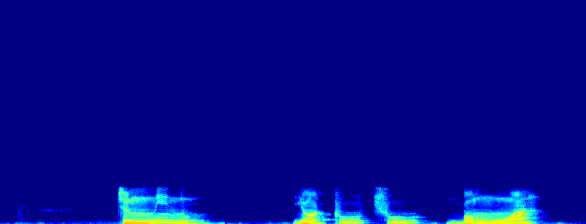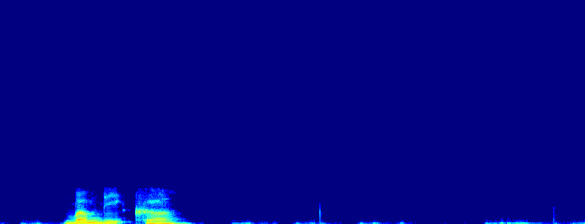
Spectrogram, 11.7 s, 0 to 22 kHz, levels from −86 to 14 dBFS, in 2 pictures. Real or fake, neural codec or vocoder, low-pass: fake; codec, 16 kHz, 2 kbps, FunCodec, trained on LibriTTS, 25 frames a second; 3.6 kHz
